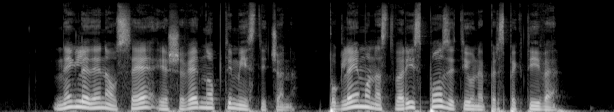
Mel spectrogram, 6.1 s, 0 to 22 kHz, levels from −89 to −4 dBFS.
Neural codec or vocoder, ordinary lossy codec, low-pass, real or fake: none; none; 19.8 kHz; real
